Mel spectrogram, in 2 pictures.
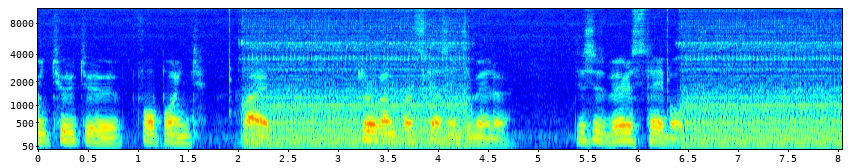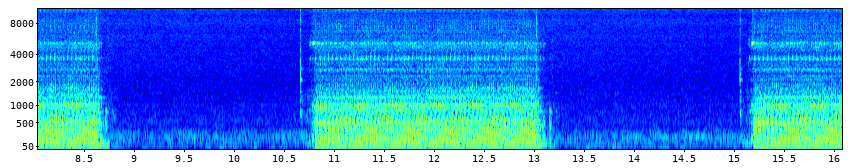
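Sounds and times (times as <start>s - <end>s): compressor motor humming: 1.9s - 4.5s, 6.3s - 8.8s, 10.6s - 13.2s, 15.0s - 16.0s.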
